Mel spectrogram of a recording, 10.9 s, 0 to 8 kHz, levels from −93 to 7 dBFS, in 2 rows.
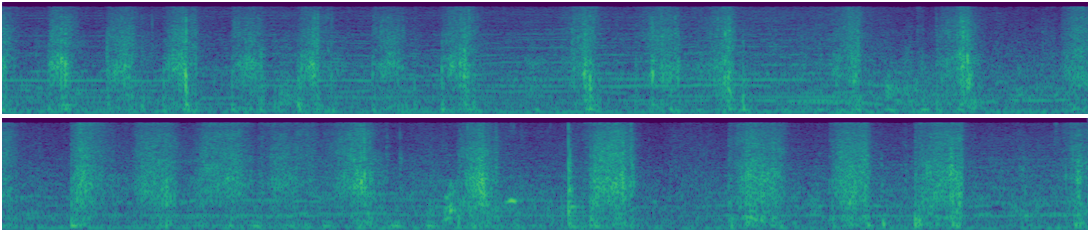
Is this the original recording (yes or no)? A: yes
